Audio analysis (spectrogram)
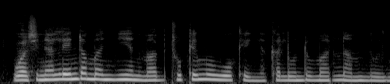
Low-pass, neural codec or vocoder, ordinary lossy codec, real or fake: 10.8 kHz; codec, 16 kHz in and 24 kHz out, 0.6 kbps, FocalCodec, streaming, 2048 codes; none; fake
